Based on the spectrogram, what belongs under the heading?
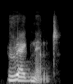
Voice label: "regnant", Indian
